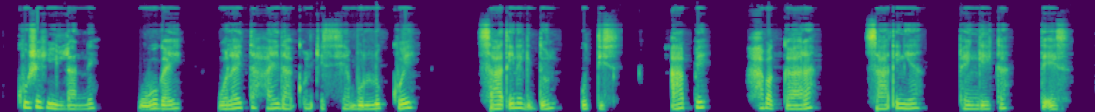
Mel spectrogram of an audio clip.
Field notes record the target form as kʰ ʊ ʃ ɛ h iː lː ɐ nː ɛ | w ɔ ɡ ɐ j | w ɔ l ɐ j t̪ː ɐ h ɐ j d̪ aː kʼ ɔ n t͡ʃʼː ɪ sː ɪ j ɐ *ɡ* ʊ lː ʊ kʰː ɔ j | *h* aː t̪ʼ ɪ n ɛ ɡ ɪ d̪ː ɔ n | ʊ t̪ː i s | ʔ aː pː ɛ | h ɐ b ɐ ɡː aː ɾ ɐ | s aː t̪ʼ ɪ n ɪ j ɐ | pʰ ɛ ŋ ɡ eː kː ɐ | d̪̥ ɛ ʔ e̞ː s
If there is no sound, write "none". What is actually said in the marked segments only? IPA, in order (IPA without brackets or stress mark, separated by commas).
b, s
